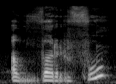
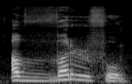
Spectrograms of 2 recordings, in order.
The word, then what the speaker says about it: الظرف: أحسنتم، إنها لام شمسية، تكتب ولا تلفظ. لاحظوا الكلمات مرة أخرى، الظرف لم نلفظ اللام، الظلام لم نلفظ اللام، الظبي لم نلفظ اللام.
